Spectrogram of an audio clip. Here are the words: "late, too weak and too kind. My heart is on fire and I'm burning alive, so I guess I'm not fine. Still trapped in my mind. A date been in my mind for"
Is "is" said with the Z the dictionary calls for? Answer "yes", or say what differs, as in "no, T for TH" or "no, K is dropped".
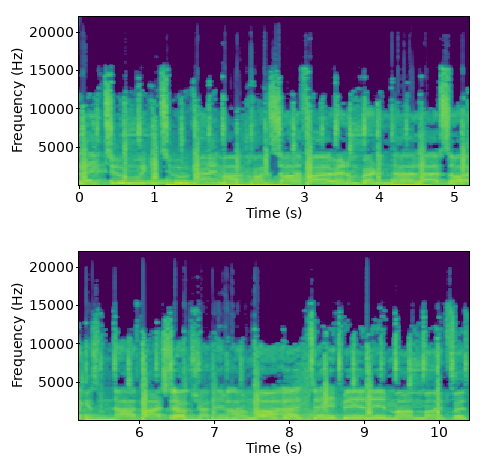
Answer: no, S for Z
